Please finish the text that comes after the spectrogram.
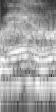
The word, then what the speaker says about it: Raner: able to present the award to judge collins raynor or ranner i've discovered now is how he really likes his name to be pronounced your son and i started law school together in 1973.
